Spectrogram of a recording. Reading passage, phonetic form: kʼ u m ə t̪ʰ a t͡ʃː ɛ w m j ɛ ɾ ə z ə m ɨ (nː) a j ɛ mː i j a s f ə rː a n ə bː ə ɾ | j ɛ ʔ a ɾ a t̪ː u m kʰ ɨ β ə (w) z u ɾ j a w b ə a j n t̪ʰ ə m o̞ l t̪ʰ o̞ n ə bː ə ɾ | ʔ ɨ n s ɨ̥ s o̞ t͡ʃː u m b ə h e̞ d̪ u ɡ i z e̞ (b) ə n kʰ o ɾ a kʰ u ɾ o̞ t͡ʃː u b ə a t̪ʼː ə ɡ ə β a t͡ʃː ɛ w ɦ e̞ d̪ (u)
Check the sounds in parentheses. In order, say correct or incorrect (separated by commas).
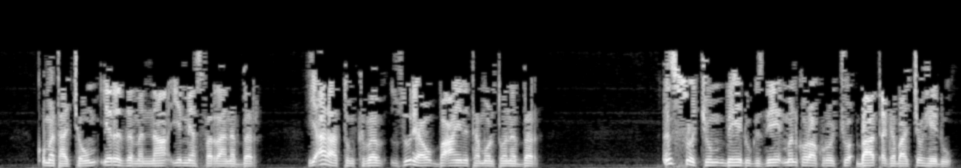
correct, incorrect, incorrect, correct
